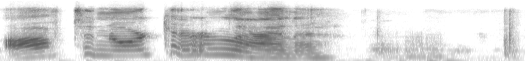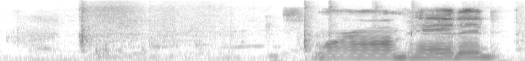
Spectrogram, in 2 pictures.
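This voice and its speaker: A woman hosting a casual group chat show, chatty and relaxed, her voice a little hoarse. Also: mid-range voice, takes it slowly, slight background noise, rough recording. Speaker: show host.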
